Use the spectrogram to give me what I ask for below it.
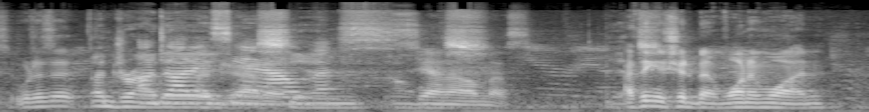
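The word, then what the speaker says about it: Andrade Cien Almas: Andrade Cien Cien Almas.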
